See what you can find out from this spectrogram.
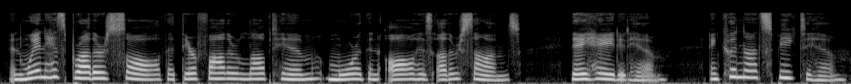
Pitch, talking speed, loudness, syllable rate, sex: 245 Hz, 175 wpm, -17 LUFS, 4.1 syllables/s, female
